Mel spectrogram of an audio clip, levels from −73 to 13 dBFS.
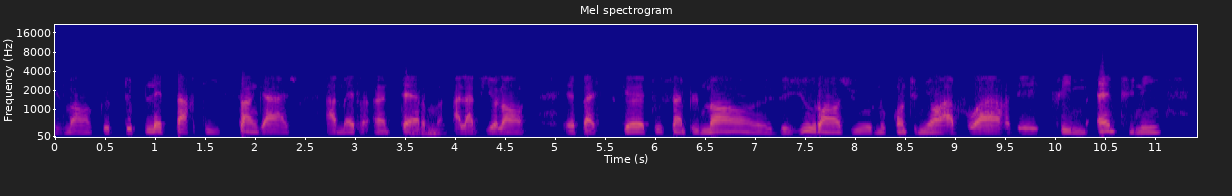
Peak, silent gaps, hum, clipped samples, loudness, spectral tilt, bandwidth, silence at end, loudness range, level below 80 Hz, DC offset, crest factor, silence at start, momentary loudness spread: -18 dBFS; none; none; under 0.1%; -36 LUFS; -4 dB/octave; 5 kHz; 0.35 s; 2 LU; -82 dBFS; under 0.1%; 18 dB; 0 s; 11 LU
